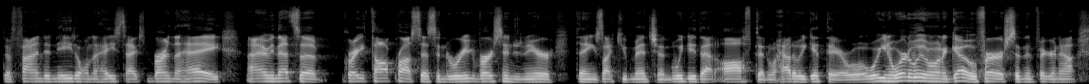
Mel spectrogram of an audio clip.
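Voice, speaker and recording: A man's voice: medium pitch, little pitch movement, brisk, few pauses, fairly bright tone. A man hosting a podcast interview, talking casually with many fillers. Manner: friendly, filler-heavy talk with many "you know"s. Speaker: host.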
